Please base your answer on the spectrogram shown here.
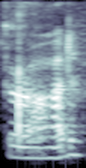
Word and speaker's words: Garrod: I always say her name wrong. Garrod.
